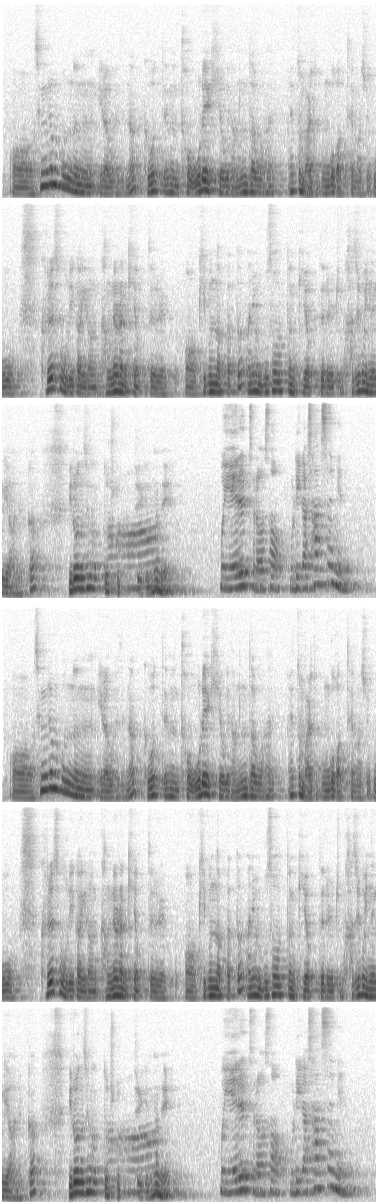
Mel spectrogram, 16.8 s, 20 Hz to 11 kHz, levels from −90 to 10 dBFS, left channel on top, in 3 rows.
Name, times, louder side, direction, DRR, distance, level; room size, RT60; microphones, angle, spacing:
voice 1, 0.1-8.1 8.4-12.9 13.2-13.8, right 1 dB, 15° right, 7 dB, 0.4 m, -24 dB
voice 2, 12.8-13.7 14.5-16.4, left 1 dB, 20° left, 6 dB, 0.9 m, -29 dB
15.0 x 5.2 x 4.8 m, 0.78 s
head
